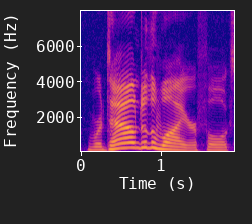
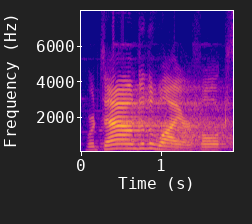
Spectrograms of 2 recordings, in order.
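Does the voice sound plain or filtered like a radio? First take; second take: plain; radio. First: The voice sounds plain, with no radio filter. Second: The voice sounds filtered like an old radio. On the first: "Puts an announcer voice" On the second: "I have a radio effect"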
